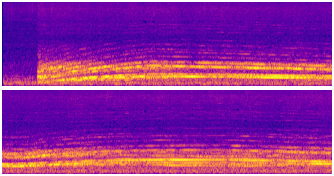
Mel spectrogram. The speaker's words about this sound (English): the answer is what is the air raid siren? It's created by fast-spinning fans and is used in case of emergency.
